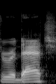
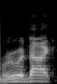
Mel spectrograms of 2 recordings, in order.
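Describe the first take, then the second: First: The name ends with a ch sound. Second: The name ends with a plain k sound.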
